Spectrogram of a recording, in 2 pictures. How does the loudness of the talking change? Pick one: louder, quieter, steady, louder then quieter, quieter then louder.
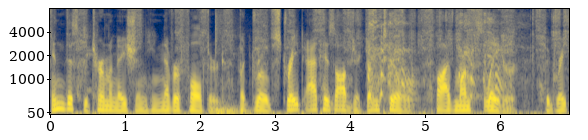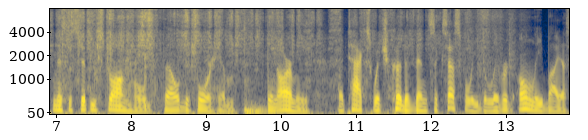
steady.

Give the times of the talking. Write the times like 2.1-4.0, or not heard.
0.0-13.8.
